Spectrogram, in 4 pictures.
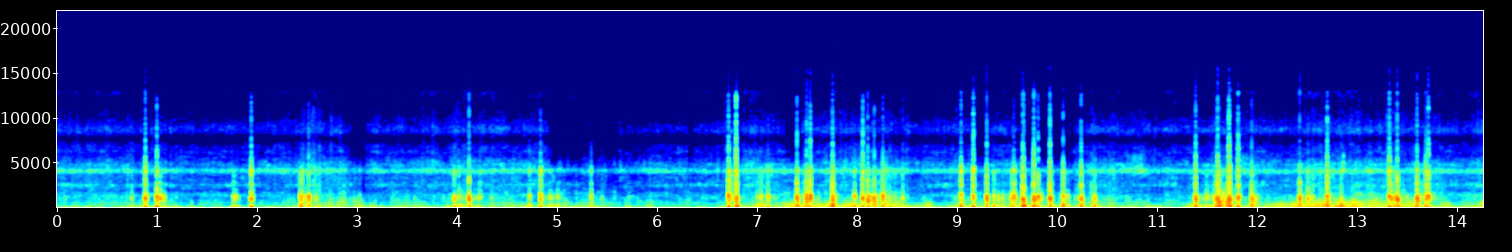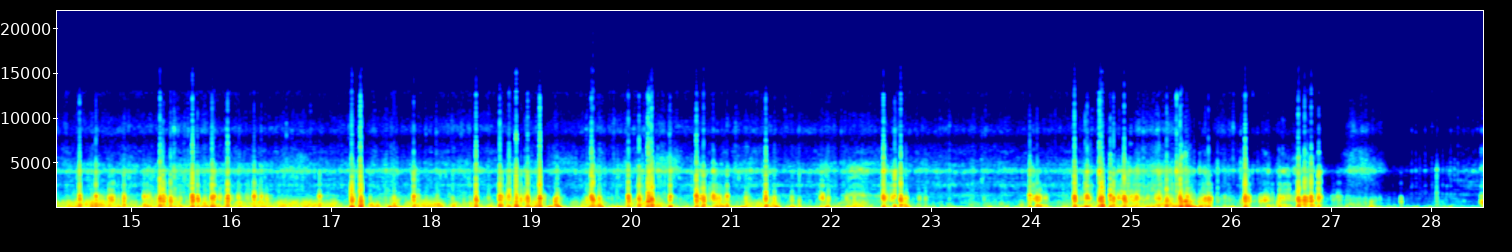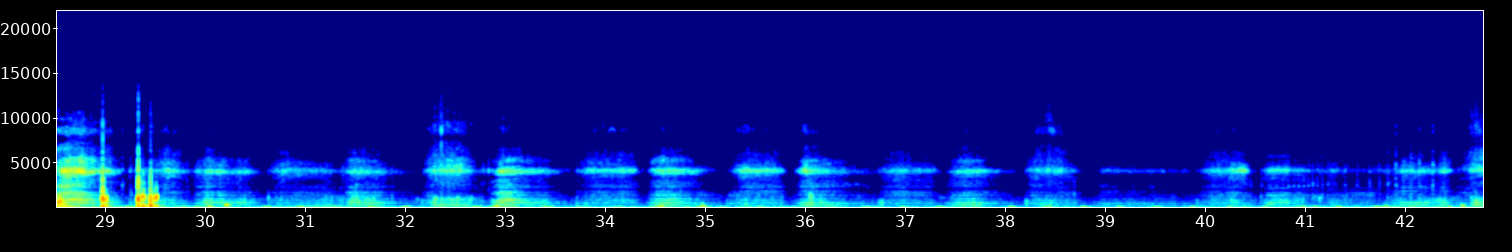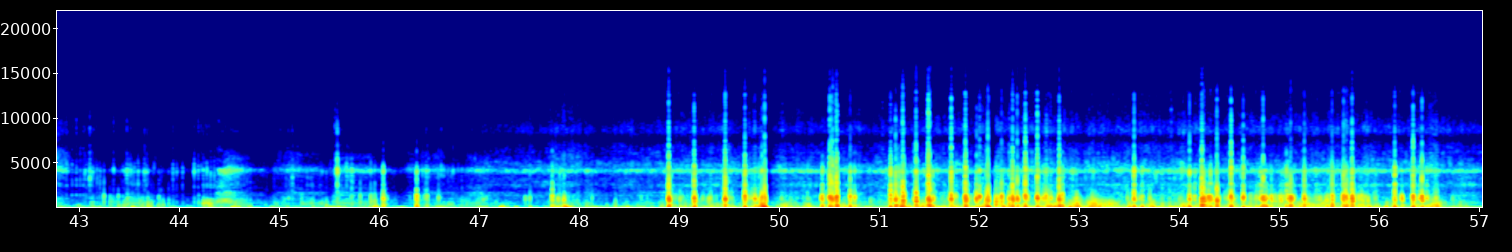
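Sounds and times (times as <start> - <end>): tyres crunching on dirt: 0.0 - 29.6, 42.6 - 57.0
bike chain and frame rattling: 0.0 - 39.3, 39.9 - 57.0
heavy breathing: 22.0 - 23.6, 28.4 - 43.2, 44.2 - 49.4.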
